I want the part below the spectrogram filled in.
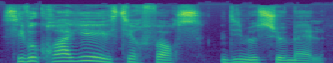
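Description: A woman's voice: low voice, expressive, very slow, darkish tone, heavily acted. A woman reading an audiobook, voicing an agitated male schoolmaster who raises his voice in trembling outbursts.

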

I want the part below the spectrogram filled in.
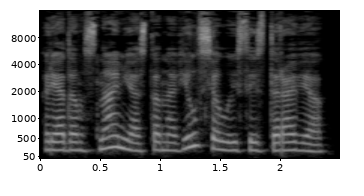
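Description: A woman's voice: fast, dry recording, clean studio sound. A woman narrating a first-person novel as an audiobook, giving the characters their own voices. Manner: voices characters with raised pitch and loudness.

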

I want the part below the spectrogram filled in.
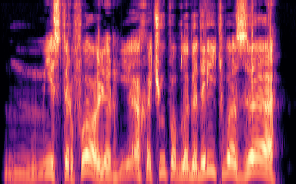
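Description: A man reading an audiobook, voicing a petulant, whiny man of about thirty who rasps his threats. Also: on the high side, sing-song, normal speed, dark tone, dry recording, studio quality, voice pushed up. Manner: whining and rasping.

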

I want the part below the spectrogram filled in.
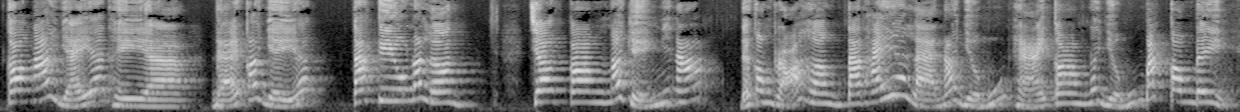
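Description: A woman voicing a shrill male spirit speaking through a medium, stern and knowing. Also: big pitch swings, measured pace, a bit bright, exaggerated voice. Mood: solemn.

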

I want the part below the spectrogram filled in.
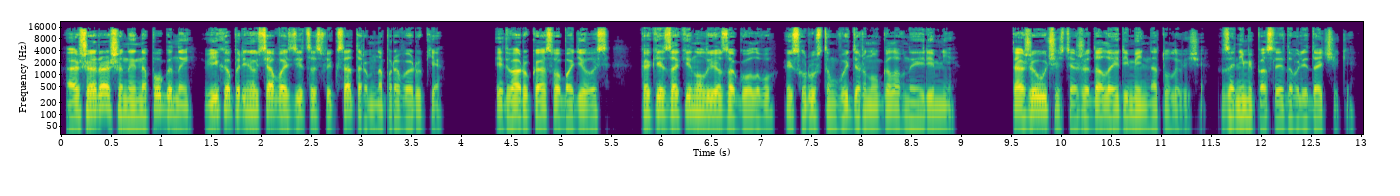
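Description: A man with a fairly low voice reads a first-person action story in a tense, gritty style. The studio sound is dry and close, with no room at all. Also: fast talker, darkish tone, no echo. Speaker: audiobook narrator. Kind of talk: first-person scripted narration.

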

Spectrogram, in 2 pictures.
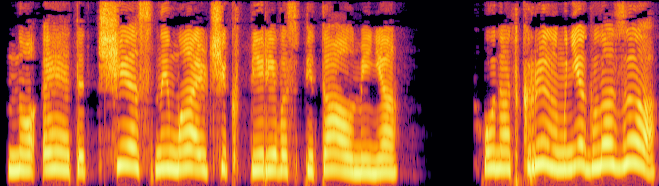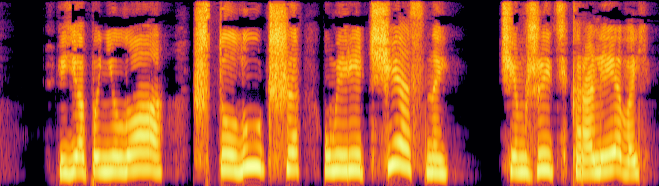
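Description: A fickle pirate queen from a children's storybook who gushes and exclaims in a raised, fairly high voice, as a woman puts her on. She speaks slowly, and the recording is dry and slightly dull. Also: no echo. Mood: dramatic. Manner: gushing and exclamatory.

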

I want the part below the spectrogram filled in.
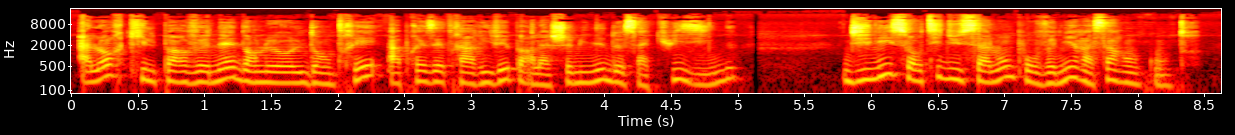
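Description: A woman with a fairly low voice narrating an audiobook of a fan story. Her telling is steady and even throughout. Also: moderate pace, husky. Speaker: audiobook reader.

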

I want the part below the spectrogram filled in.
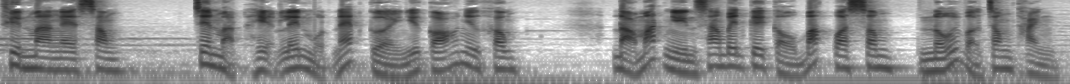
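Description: A man narrating a dramatic horror story with an expressive, swooping delivery. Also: mid-range voice, normal speed, soft background music.

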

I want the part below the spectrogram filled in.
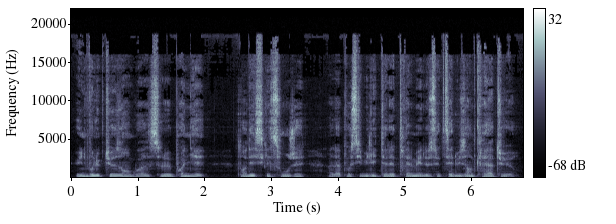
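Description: A man calmly narrating a novel as an audiobook reader, measured and even. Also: fairly low pitch, breathy edge.

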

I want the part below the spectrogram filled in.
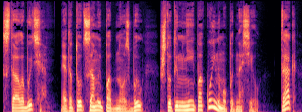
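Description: A man voicing a calm male investigator who questions persistently and measuredly, in an audiobook. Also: fairly low pitch, measured pace, dry recording, clean studio sound. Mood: probing.

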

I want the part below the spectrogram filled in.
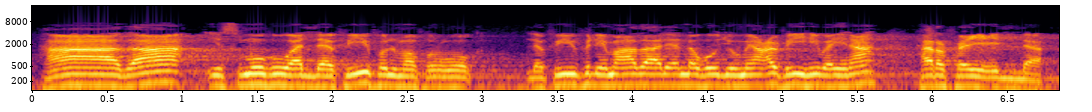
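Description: A man's voice: fairly high pitch, steady tone, moderate pace, sharp tone, in a large hall, muffled recording. A man teaching a grammar lesson in a classroom, asking questions and answering them himself, sometimes drawing words out in a chanting lilt. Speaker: teacher of Arabic morphology. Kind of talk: classroom lecture.

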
